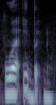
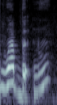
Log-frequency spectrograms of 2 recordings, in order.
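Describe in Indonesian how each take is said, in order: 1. Ada vokal i yang terdengar di antara wa dan bnu. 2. Tidak ada vokal yang terdengar di antara wa dan bnu. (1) "bukan waibnu" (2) "kita membacanya wabnu"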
